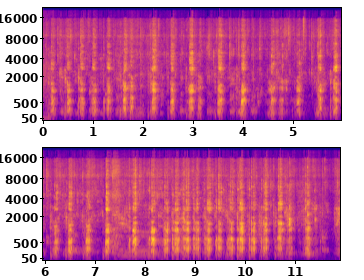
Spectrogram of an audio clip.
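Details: A pig gives a rapid run of short, rough snorting grunts, several each second, described as snoring.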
